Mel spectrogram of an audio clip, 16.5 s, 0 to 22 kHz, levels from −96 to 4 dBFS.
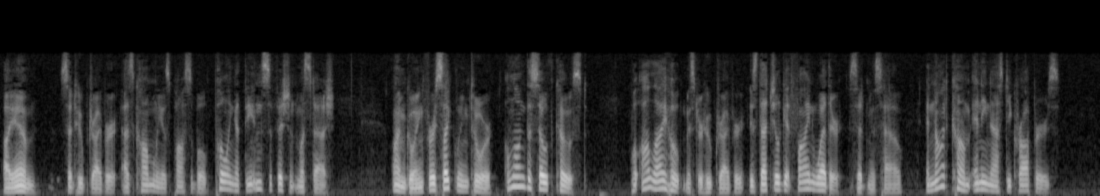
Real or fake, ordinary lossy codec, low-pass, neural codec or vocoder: real; MP3, 48 kbps; 7.2 kHz; none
